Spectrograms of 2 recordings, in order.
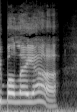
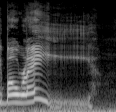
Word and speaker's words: Bollea: Again, harkening back to older shows, Mark Madden doesn't know how to pronounce Hulk Hogan's last name. It's Terry Bollea. Yes, yes, yes, Hogan chooses to pronounce the A, but Mark Madden always says Terry Bollea.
